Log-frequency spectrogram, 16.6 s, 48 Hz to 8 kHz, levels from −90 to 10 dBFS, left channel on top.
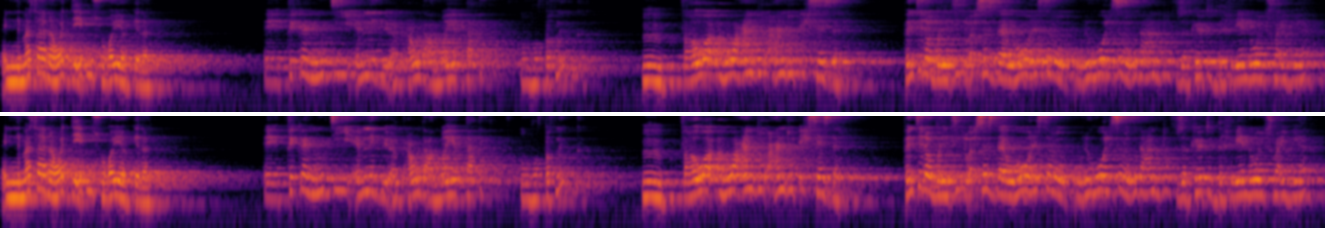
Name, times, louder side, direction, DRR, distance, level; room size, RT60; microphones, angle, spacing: voice 1, 0.0-1.9 8.0-8.3, right 1 dB, 15° right, 4 dB, 0.8 m, -23 dB
voice 2, 3.3-5.9 6.5-7.1 8.5-10.5 11.3-16.4, right 1 dB, 60° right, -2 dB, 1.1 m, -28 dB
22.0 x 9.7 x 4.4 m, 2.4 s
head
